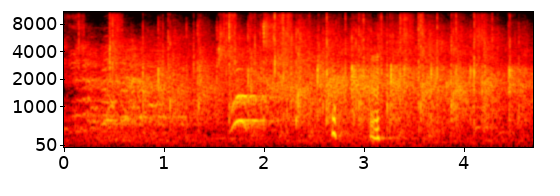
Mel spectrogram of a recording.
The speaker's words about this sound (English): You have the three people who clapped.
